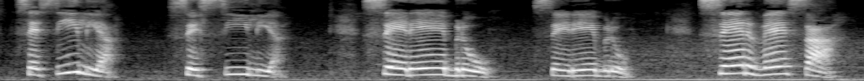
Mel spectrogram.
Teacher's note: uma pessoa da Colômbia vai falar o C com o som de S, ok? Quando ela está acompanhada com o E e o I.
